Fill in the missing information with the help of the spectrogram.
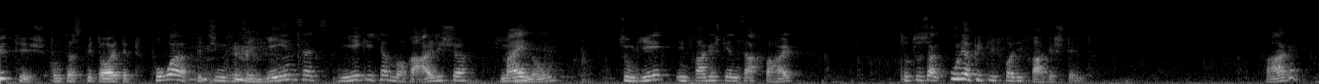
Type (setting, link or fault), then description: setting, large echoing room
